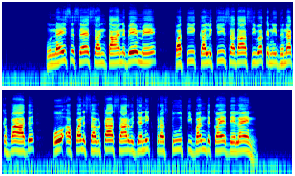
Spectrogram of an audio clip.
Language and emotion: Maithili, neutral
